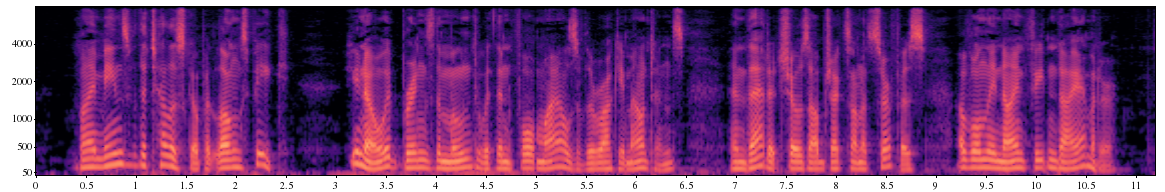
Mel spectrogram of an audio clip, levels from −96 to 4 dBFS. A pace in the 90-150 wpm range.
No: average, 195 wpm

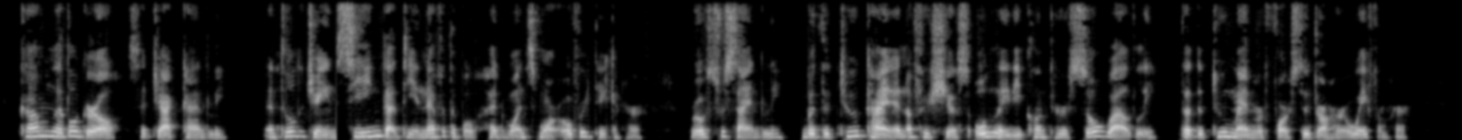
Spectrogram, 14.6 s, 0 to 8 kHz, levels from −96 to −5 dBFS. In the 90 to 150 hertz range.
No: high, 195 Hz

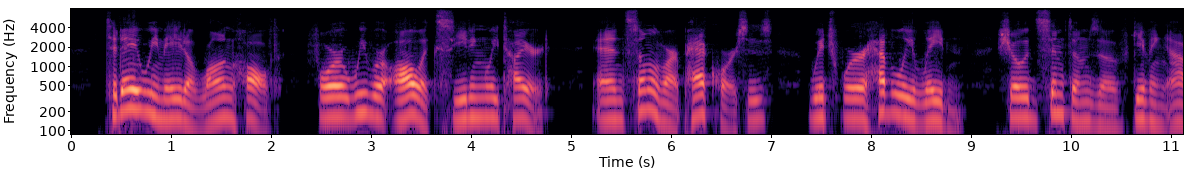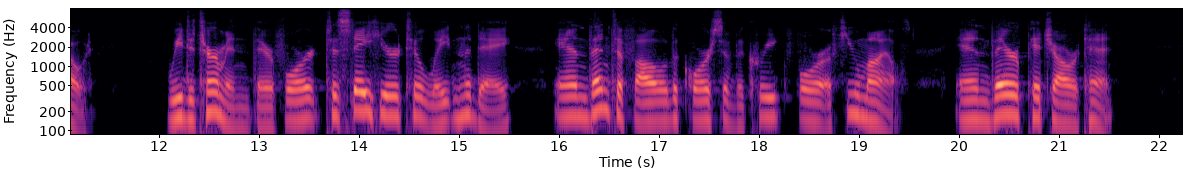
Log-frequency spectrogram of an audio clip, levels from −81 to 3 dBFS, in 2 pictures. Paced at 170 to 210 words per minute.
No: average, 155 wpm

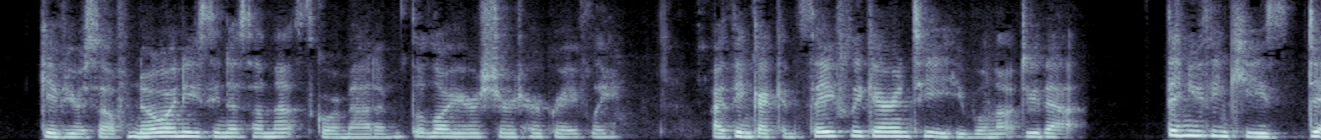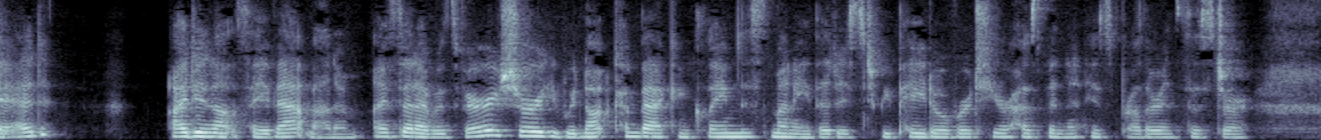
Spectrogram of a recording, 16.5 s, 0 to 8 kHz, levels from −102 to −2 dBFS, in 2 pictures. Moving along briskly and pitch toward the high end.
Yes: fast, 230 wpm; high, 210 Hz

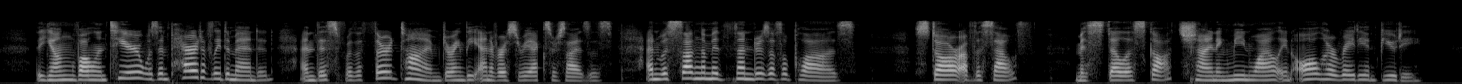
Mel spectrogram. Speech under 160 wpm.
Yes: average, 150 wpm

